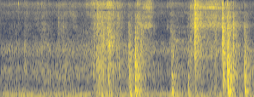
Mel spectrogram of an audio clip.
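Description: A cabinet door clicks open.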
